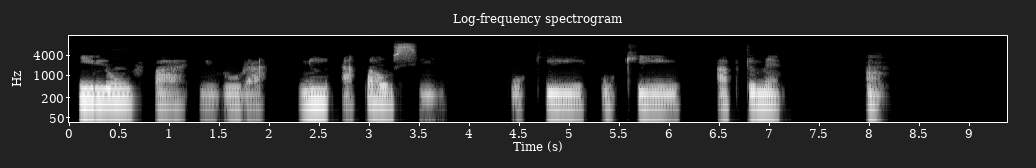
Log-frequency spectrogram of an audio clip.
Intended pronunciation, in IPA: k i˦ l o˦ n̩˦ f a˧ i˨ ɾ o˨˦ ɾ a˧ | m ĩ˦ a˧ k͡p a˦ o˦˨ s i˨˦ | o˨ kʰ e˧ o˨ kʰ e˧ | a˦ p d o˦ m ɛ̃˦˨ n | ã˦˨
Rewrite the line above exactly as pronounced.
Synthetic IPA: k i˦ l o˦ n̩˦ f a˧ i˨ ɾ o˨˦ ɾ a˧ | n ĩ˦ a˧ k͡p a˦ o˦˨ s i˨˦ | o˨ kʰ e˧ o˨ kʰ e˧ | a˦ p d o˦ m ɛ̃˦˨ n | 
